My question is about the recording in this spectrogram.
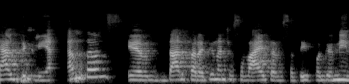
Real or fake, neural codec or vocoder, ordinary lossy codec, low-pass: real; none; MP3, 48 kbps; 14.4 kHz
